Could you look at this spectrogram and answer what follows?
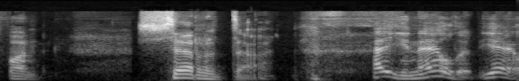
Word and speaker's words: Cerda: So in English but in Spanish, because I'm South American, it's cerda. So it's I'm a not little going to bit be able to harder say for that. the Anglo tongue. You got to roll your R a little bit.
